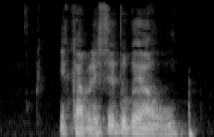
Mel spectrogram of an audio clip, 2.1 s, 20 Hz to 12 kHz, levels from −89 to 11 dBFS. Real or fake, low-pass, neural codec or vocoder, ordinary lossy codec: fake; 10.8 kHz; codec, 44.1 kHz, 7.8 kbps, Pupu-Codec; MP3, 48 kbps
